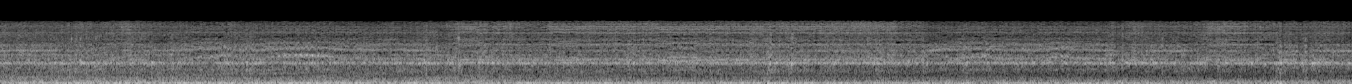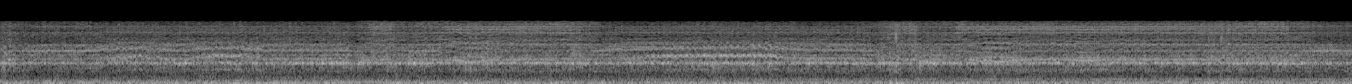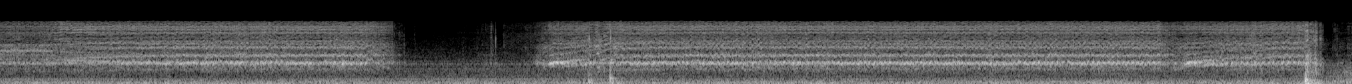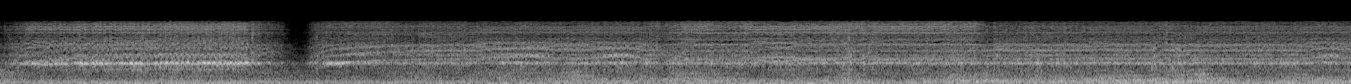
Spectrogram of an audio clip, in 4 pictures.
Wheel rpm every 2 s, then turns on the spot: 160, 160, 160, 160, 160, 160, 160, 160, 160, 160, 160, 160, 160, 160, 160, 80, 110, 160, 160, 140, 120, 110, 150, 160, 160, 160, 160.
30-32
